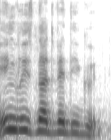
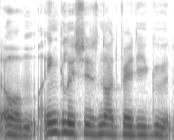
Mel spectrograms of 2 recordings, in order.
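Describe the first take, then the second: First: Put-on a fuller, higher and louder Russian accent; playful imitation of a Russian accent, stronger this time. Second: A light Russian accent, imitating the driver; a hint of a Russian accent in broken English. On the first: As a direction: ham up the Russian driver's broken English. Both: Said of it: "that's a spot on Russian accent".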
